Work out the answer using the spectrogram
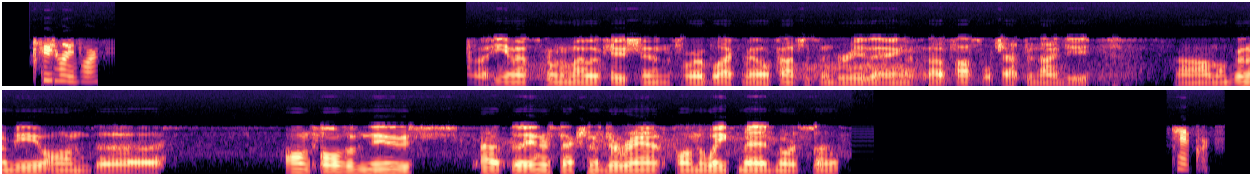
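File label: Raleigh Police Northeast District Dispatch, p25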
